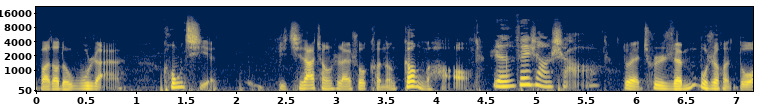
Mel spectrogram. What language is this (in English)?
Chinese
